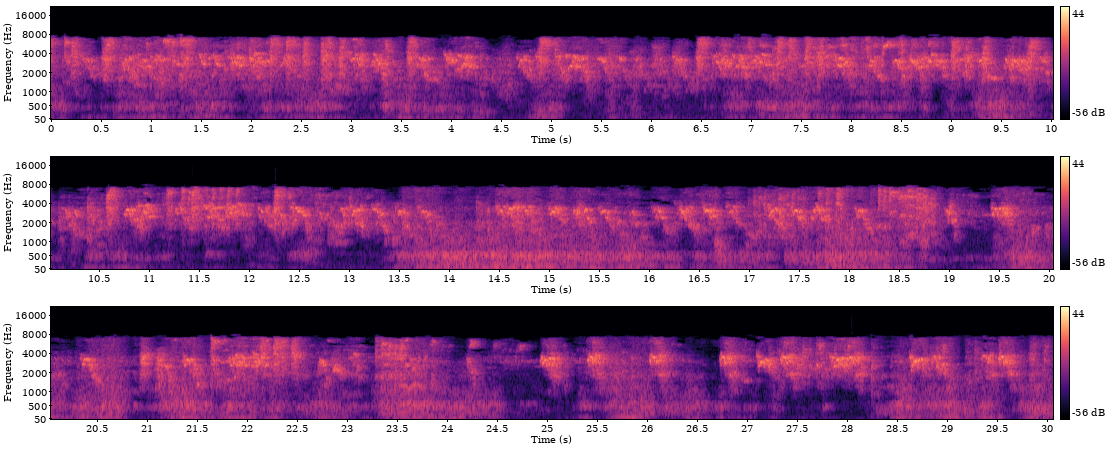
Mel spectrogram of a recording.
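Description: A flock of budgerigars chattering and chirping continuously in a dense, overlapping warble, with wings fluttering now and then as birds fly between perches.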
